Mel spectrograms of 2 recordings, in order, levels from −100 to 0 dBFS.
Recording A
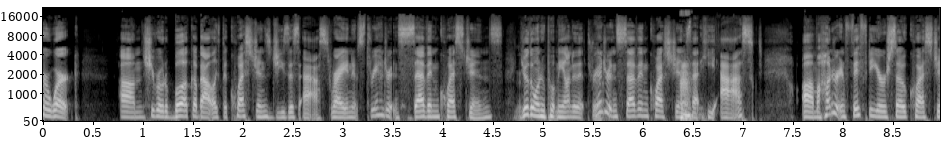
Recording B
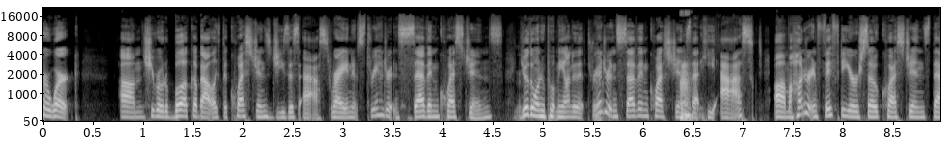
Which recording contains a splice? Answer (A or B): B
